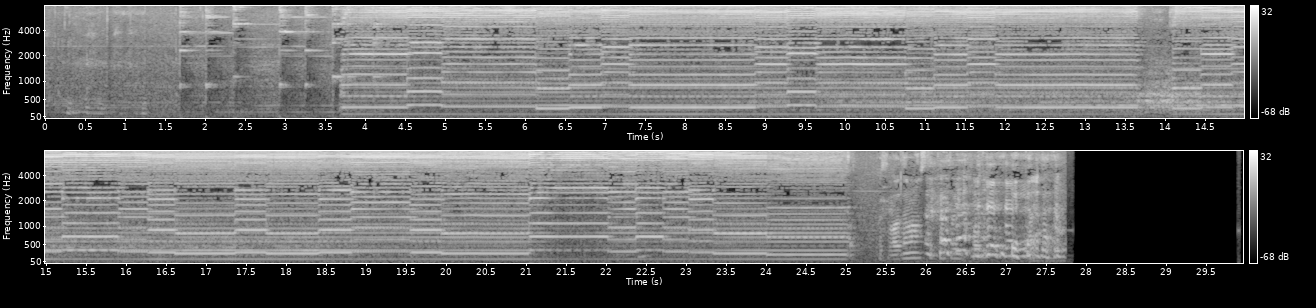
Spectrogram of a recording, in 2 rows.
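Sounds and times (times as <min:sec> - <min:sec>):
laughter: 0:00.2 - 0:01.4, 0:26.0 - 0:27.8
launeddas playing: 0:01.6 - 0:25.2.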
